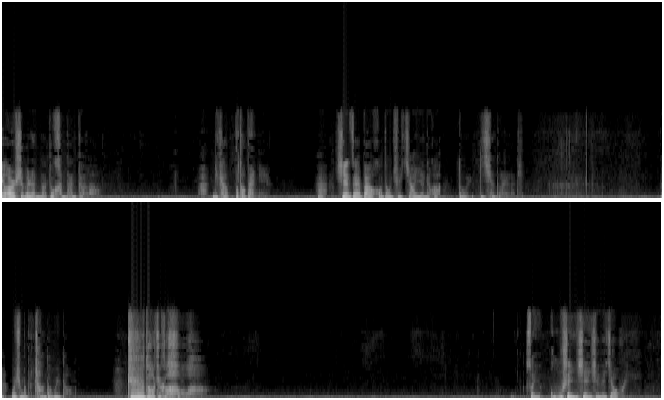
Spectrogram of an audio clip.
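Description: An elderly man speaks calmly and warmly into a close microphone, pausing between phrases.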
